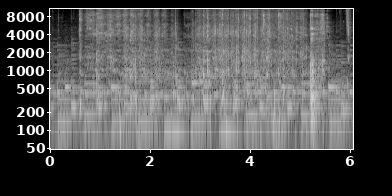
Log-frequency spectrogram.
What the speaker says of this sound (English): So start tempering this into my egg yolks.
